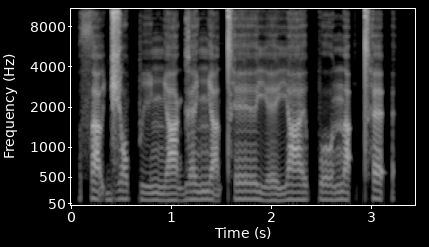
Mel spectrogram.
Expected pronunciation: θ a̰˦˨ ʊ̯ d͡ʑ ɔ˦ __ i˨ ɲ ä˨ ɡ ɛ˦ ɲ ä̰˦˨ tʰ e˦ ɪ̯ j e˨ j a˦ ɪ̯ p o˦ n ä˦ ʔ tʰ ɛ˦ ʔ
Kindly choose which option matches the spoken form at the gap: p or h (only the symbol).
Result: p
